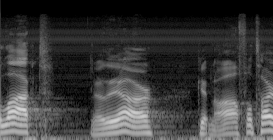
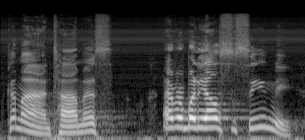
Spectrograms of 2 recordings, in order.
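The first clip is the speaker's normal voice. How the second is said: much higher and louder, fast exasperated scolding; mock belittling; 10 semitones higher, 7 dB louder than usual. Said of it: "could have belittled".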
